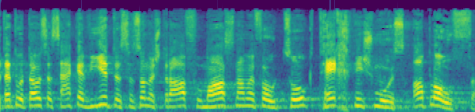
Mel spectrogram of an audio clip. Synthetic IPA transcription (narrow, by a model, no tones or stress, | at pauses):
d̥ɛːduːətːɑʊsosæɡ̥əʋiədɑsəsonəʃtɾɑːfomɑːsnɑːməfɔlt͡soːktʰɛχnɪʃmuəsɑb̥lɔʊfə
